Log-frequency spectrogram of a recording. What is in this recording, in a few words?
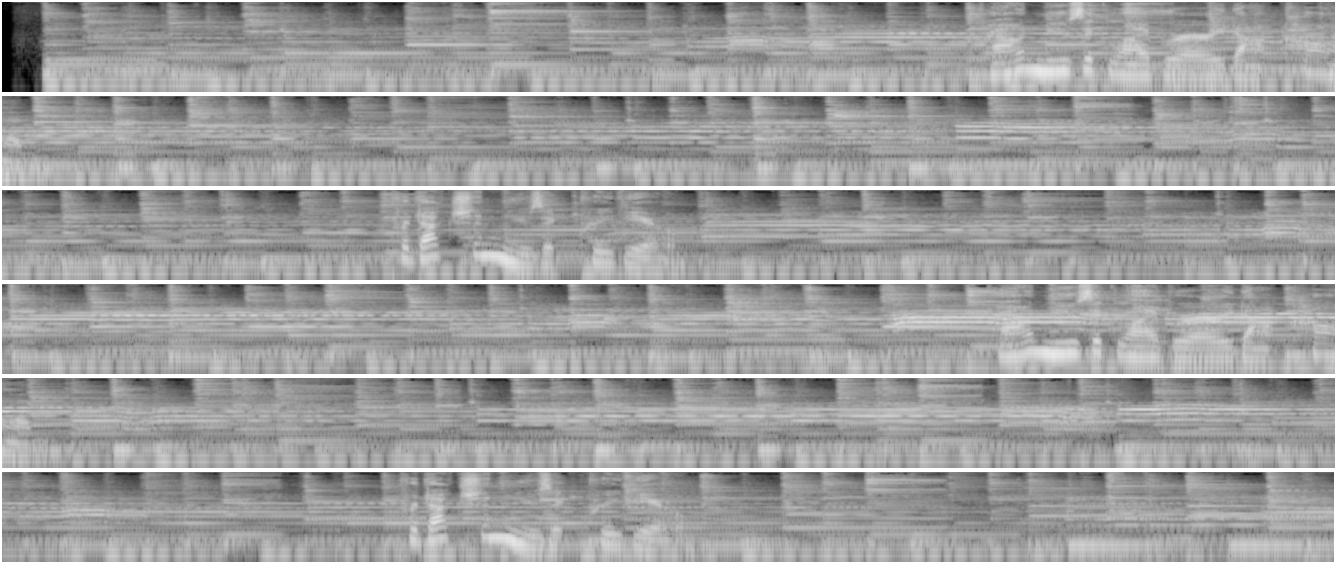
Gentle americana, pretty and touching. Performed on pedal steel guitar and acoustic guitars.; Thoughtful, reflective, romantic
